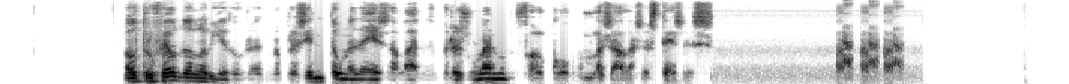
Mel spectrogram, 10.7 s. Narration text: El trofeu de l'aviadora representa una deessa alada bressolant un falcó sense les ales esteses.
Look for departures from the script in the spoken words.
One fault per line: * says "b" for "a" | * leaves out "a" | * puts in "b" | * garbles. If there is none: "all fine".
* says "amb" for "sense"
